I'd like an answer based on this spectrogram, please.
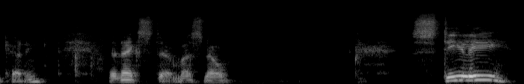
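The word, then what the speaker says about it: stele: Steely, or some would say Stella, but that sounds like a character from Streetcar Named Desire, but that play, some of you may know, or the movie version. Spelled the same way as the woman's first name, S-T-E-L-A. Steely is how it's pronounced, of Hammurabi.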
